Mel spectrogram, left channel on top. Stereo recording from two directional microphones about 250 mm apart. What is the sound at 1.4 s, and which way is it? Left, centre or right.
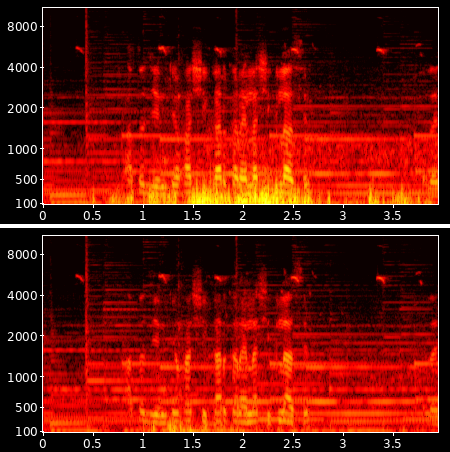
Speech, centre.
